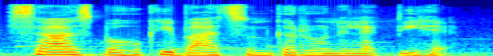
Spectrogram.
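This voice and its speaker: A woman's voice: deep voice, steady tone, measured pace, a little mellow, a little hiss or hum. A woman storyteller giving a scripted, dramatic narration of a story.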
